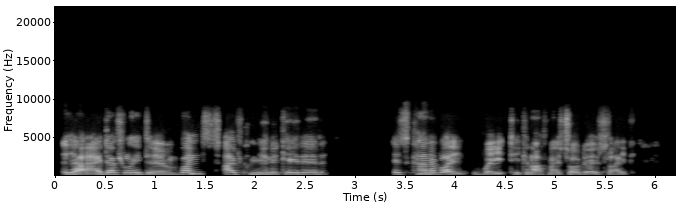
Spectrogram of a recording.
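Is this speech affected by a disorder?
Yes: deafness; deaf or hard of hearing, relies on starter hand signals and strobe start lights at meets.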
